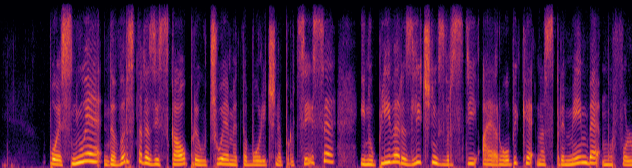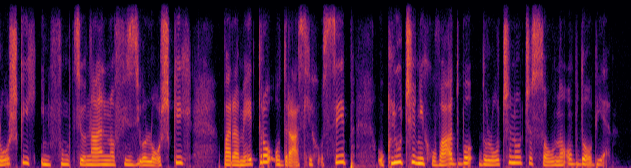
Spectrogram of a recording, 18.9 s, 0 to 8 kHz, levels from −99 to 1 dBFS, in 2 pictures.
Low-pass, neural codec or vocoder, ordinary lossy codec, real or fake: 7.2 kHz; vocoder, 44.1 kHz, 80 mel bands, Vocos; Opus, 32 kbps; fake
